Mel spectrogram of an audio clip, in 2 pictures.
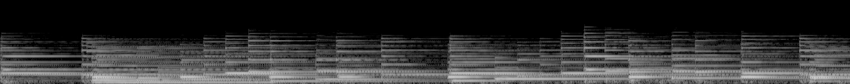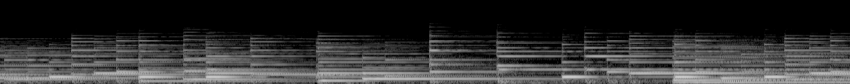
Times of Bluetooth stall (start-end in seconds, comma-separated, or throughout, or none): none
